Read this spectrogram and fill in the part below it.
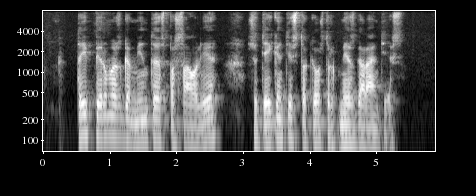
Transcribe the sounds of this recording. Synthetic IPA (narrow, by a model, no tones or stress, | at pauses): t̪ɐɪpʲɪɾmɐsɡɐmʲɪnˑt̪oːjɛspɐsɑˑʊlʲɪjɛsʊt̪ʲɛɪkʲɐnʲt̪ʲɪst̪oːkʲoːst̪ɾʊkʲmʲeːs̬ɡɐɾɑˑnʲt̪ʲɪjɛ̰s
